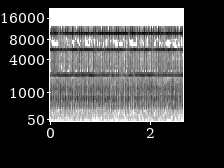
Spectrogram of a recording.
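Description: An alarm clock rings continuously, a loud, bright metallic ringing with steady high-pitched tones and a rapid rattling texture, sustained without pause and with no voices.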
